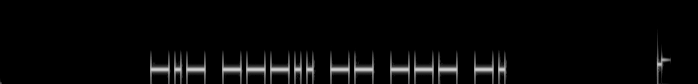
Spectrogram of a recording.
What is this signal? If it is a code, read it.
Morse code, heard as a keyed tone, about 20 wpm, 700 Hz. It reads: K8MON
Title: USA Call Signs Repeated 2x 20wpm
